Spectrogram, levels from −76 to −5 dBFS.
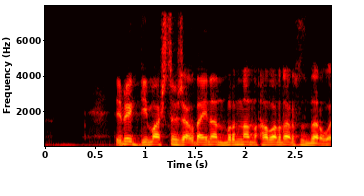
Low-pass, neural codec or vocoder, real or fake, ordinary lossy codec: none; codec, 16 kHz, 2 kbps, FunCodec, trained on LibriTTS, 25 frames a second; fake; none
